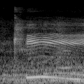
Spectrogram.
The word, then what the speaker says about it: Quay: It's Quay. Oh, Quay. You pronounce it as Quay.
